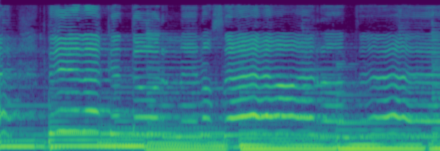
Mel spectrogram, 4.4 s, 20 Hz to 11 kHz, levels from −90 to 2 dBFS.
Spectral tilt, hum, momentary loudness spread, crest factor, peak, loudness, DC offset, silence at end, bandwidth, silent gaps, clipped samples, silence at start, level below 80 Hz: -6 dB/octave; none; 5 LU; 14 dB; -6 dBFS; -20 LUFS; under 0.1%; 0 s; 10 kHz; none; under 0.1%; 0 s; -24 dBFS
